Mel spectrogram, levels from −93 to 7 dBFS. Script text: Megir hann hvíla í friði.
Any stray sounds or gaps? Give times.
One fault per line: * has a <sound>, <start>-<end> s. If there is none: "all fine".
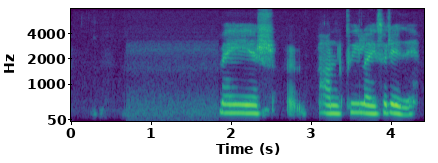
all fine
